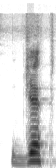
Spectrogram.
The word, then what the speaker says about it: cep: Yolcuların önceden aldıkları biletleri bakınız ceybe YB cep dediğimizde biz bugün böyle telaffuz ediyoruz ama Arapçadan gelen kelime olmak hasebiyle ceyp şeklinde yazılıyor.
